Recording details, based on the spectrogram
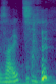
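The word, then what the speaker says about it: Zajc: Zeitz, de nuevo Zeitz, no digamos cómo se escribe, pero se dice Zeitz, que se llama dos.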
